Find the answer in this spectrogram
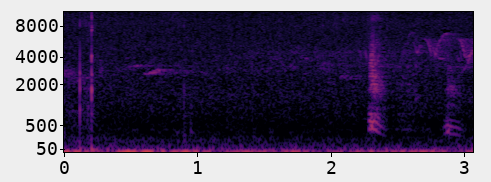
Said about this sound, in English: You can hear them, I hope. The frogs, the birds,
